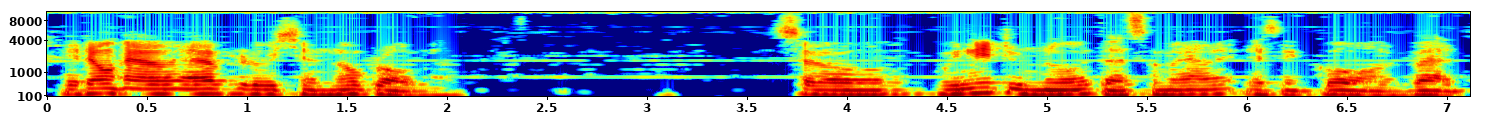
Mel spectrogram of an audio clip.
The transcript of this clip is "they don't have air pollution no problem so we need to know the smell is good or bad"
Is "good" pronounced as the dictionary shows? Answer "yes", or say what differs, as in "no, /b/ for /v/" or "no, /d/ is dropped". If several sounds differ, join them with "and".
no, /d/ is dropped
